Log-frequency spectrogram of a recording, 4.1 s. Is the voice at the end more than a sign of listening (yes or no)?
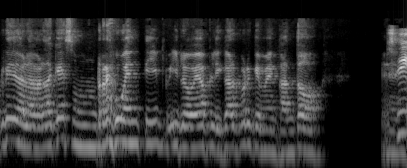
yes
